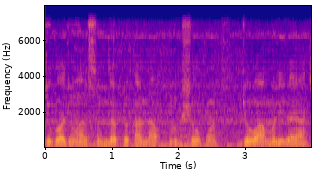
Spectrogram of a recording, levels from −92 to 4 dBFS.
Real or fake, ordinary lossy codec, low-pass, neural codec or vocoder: fake; none; 7.2 kHz; vocoder, 22.05 kHz, 80 mel bands, HiFi-GAN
